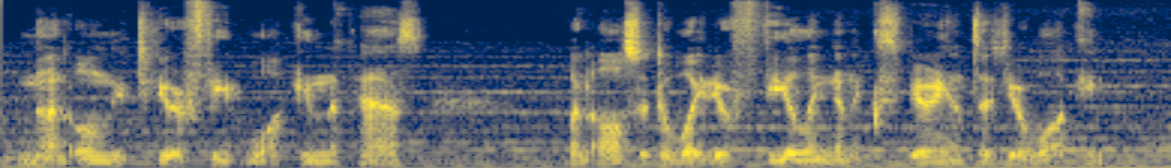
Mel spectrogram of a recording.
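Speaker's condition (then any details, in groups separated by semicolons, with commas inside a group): Cerebral palsy; diagnosed at birth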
